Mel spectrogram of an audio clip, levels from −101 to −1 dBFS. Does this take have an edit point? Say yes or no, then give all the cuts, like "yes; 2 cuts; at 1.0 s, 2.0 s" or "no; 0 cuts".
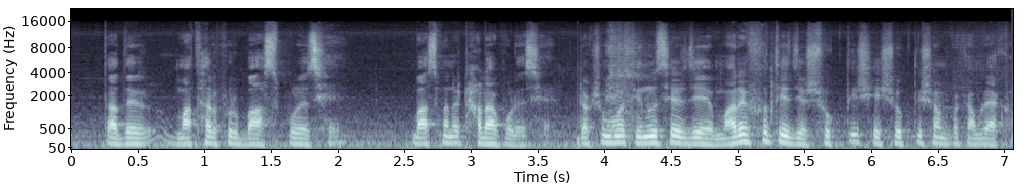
yes; 1 cut; at 3.9 s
